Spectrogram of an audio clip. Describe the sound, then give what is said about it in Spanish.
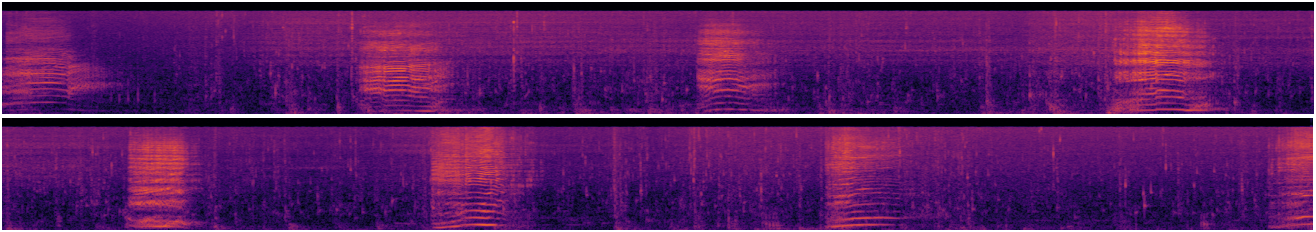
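Whale song: a series of about seven long, wavering tonal calls rising and falling in pitch, spaced a few seconds apart over a low rumbling underwater background, with no voices. “Vamos a prestarle ahora más atención al canto de las ballenas.”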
